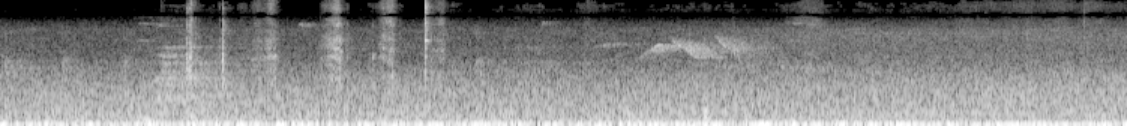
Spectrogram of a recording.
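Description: Forest ambience with a steady low wind rumble on the microphone, a quick run of faint, high, sharp ticks in the first few seconds, and a short bird call about four seconds in.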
